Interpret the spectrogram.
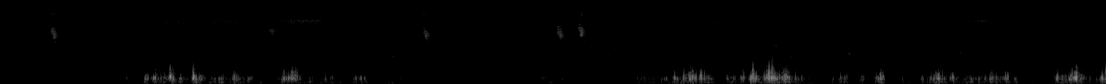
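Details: Common myna chicks in a nest, waiting for food, give bursts of low, raspy, pulsing calls in two clusters over eleven seconds, with faint high ticks above and quiet outdoor background.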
